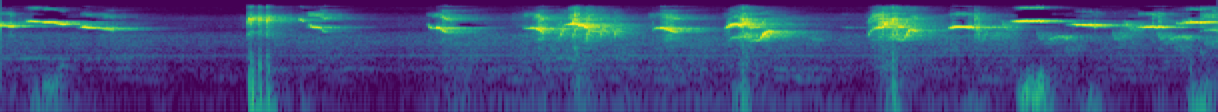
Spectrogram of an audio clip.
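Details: White-throated flycatcher giving bursts of high, scratchy chirps and quick whistles in short phrases broken by brief silences, with occasional low knocks.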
